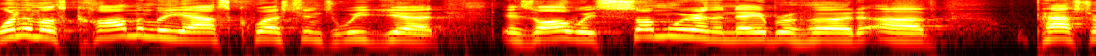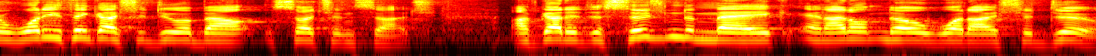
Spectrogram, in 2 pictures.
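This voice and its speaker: A man's high-pitched voice at a fairly quick pace with ordinary pitch variation. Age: 50s. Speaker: pastor and author. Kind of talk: sermon. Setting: church stage with audience.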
